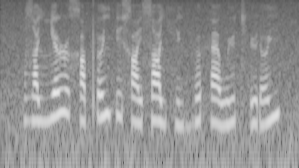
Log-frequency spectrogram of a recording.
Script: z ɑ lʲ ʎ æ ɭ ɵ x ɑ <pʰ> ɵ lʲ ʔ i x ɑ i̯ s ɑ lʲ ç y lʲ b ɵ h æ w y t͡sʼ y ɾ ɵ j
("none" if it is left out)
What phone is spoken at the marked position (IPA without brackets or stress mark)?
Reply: pʼ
